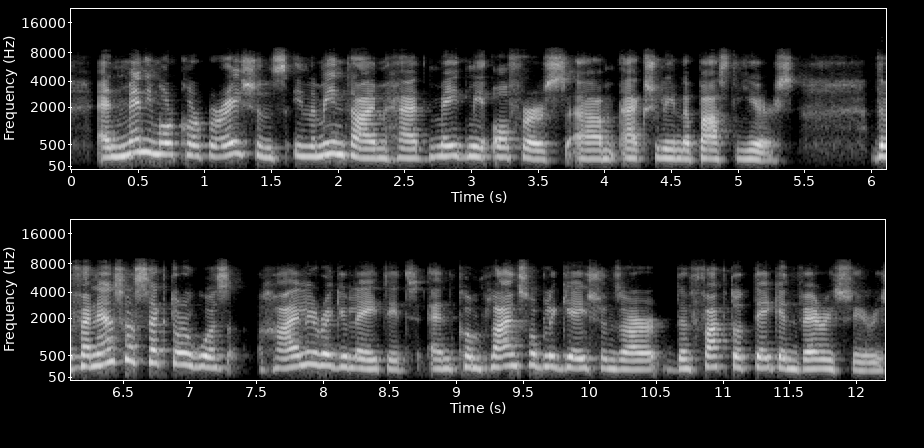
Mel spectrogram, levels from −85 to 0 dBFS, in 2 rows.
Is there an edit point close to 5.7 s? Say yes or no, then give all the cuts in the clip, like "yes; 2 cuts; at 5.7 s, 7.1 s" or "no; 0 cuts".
no; 0 cuts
